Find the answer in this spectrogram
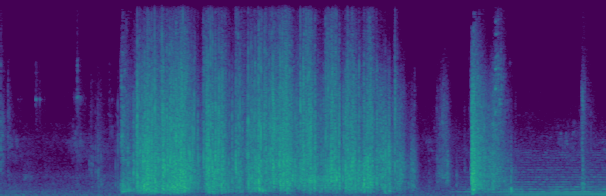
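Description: Paper bag crinkling and rustling for a few seconds as it is handled, ending in a sharp crack; steady background music comes in near the end.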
